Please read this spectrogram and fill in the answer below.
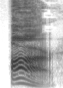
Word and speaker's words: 二: R. C'est le bizarre. moment de se transformer en pirate. R. Pourquoi ça fait pirate? Tu verras. C'est le bruit que font les pirates.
